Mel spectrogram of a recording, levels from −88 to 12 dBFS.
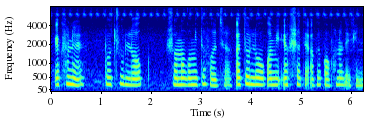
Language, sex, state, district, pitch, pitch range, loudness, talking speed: Bengali, female, West Bengal, Kolkata, 235 Hz, 225-240 Hz, -31 LUFS, 115 wpm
